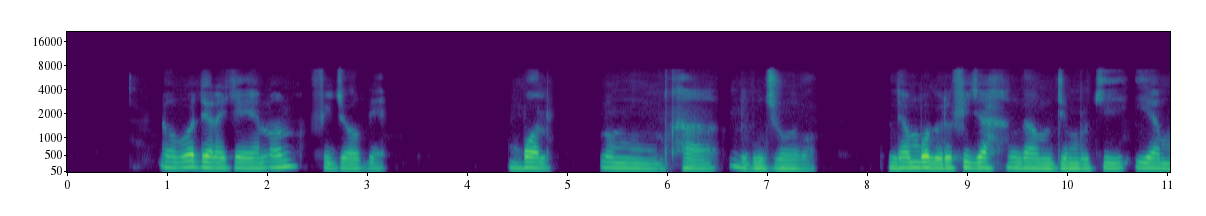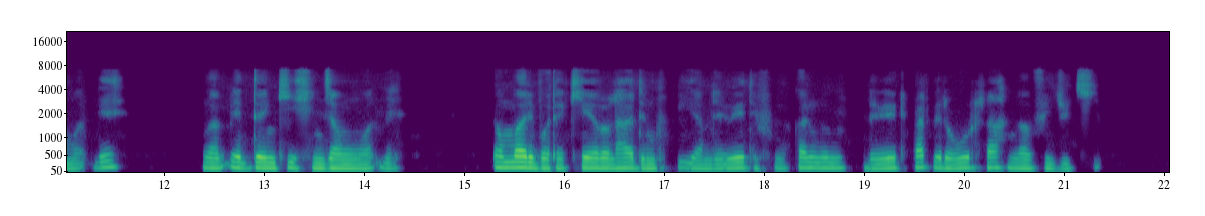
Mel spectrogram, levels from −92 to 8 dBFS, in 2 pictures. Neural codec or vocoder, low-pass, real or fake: codec, 24 kHz, 1.2 kbps, DualCodec; 7.2 kHz; fake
